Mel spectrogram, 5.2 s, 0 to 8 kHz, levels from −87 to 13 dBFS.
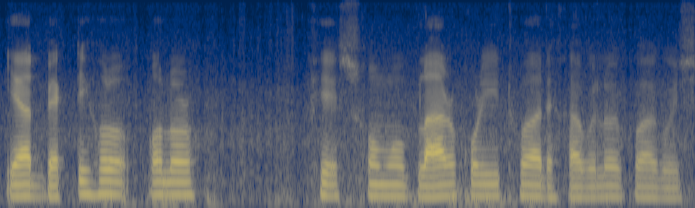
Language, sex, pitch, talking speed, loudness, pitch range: Assamese, male, 120 Hz, 115 wpm, -20 LUFS, 110-125 Hz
